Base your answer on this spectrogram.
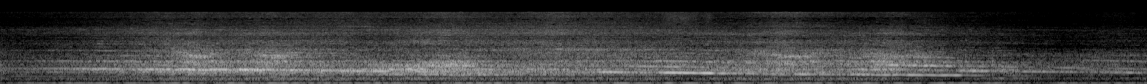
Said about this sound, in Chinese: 那我们听到的这个就是火车的声音。那这个火车，因为我本身是对铁道有一点兴趣，所以我会找一下火车。那个就是属于铁道里面有个 EMU 五百型的列车，那是海线最常用的火车车型。也就是你从这一段就可以听到，就是海线火车的特色。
